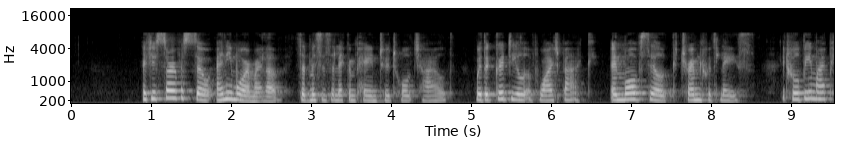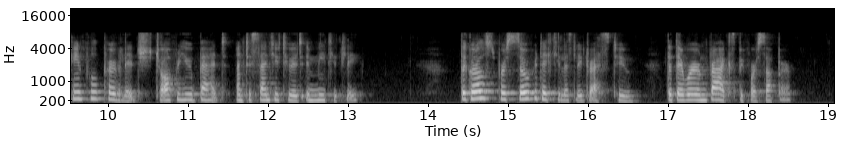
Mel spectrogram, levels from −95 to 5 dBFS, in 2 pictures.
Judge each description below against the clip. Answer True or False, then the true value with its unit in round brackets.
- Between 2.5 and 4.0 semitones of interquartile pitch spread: True (3.6 semitones)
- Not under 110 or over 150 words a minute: False (190 wpm)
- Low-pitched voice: False (230 Hz)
